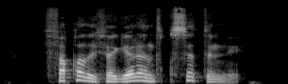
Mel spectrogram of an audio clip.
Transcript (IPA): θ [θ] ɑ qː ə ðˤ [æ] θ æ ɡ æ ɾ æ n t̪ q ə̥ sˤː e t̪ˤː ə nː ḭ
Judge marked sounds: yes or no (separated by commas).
no, no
